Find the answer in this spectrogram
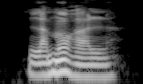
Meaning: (noun) ethics, morality; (adjective) feminine singular of moral
- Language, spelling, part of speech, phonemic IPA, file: French, morale, noun / adjective, /mɔ.ʁal/, Fr-morale.ogg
